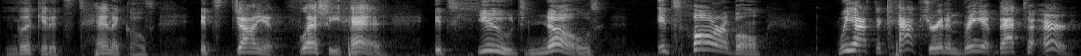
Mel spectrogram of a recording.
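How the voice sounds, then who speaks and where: A bright, high cartoon sea sponge acted out by a woman storyteller, naive and endlessly excitable. He speaks in big, swooping, dramatic exclamations, earnest about every wild idea. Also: slow pace, heavily acted. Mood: alarmed, dramatic.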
